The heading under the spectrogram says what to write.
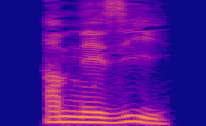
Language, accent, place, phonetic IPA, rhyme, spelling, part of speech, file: German, Germany, Berlin, [amneˈziː], -iː, Amnesie, noun, De-Amnesie.ogg
- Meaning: amnesia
